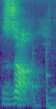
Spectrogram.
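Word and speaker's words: ظ: the twentieth letter is za za is pronounced likes again like a zebra in english and it's like the leather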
